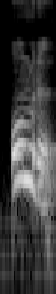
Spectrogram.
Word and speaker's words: उम्र: के नीचे लगी है तो जो र का उच्चारण होगा वह इस म के बाद आएगा रेफ की मात्रा में बीच में आ रहा था लेकिन पदेन की मात्रा में म के बाद आएगा उम्र और यह म का उच्चारण छोटा होगा आधा म उम्र व्रत व और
